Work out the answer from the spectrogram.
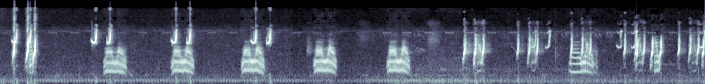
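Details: Female quail: paired high hooked whistles, each followed by a nasal, buzzy note, spaced about every second, then a faster string of chirps; a low hum runs beneath.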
